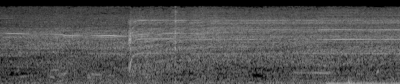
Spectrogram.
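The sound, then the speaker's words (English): A power drill whirs steadily outdoors as students bore holes into the lawn at Cedar Grove High School in New Jersey for a 9/11 memorial field of flags, a continuous high, grinding whine broken by a couple of brief knocks, while faint voices murmur in the background. “Some students are drilling holes in the lawn here at Cedar Grove High School, and others are inserting flags.”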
